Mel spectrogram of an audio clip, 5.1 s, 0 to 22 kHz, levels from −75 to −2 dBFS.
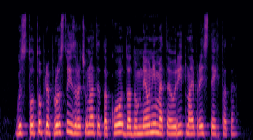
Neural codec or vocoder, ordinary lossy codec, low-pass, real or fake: none; none; 14.4 kHz; real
